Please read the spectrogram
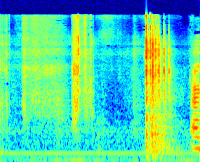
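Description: Scissors finishing a cut through a paper pattern, with faint snips and one louder knock about one and a half seconds in.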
